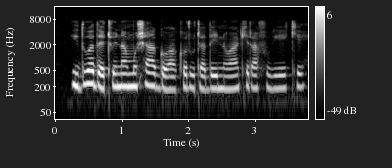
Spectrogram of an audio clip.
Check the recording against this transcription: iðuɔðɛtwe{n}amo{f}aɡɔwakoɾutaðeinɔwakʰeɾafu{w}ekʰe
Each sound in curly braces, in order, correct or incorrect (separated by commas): correct, incorrect, incorrect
